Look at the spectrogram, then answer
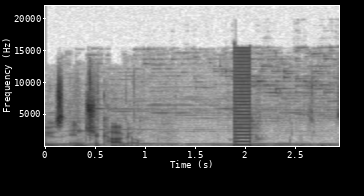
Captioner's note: buzzer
